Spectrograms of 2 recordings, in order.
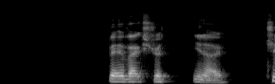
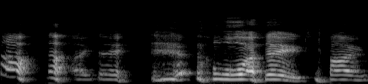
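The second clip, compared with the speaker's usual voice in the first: laughing; 8 semitones higher, 4 dB quieter, slower than usual. Real, not acted. Laughing at the disaster story.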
